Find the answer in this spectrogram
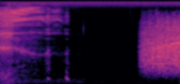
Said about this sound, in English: Nice. All right, that's enough. Oh, wow. Very short. Only a little bit of clappage.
